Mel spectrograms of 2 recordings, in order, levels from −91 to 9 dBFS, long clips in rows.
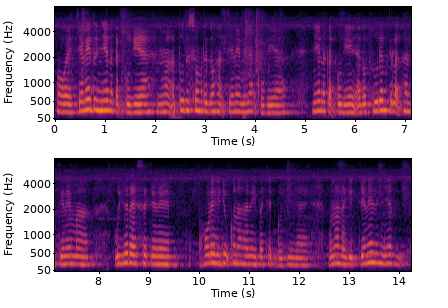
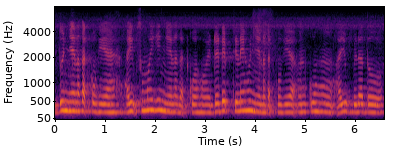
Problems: constant background noise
